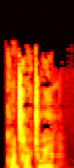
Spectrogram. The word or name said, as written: kontraktuel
